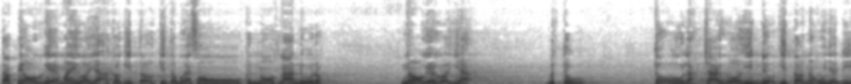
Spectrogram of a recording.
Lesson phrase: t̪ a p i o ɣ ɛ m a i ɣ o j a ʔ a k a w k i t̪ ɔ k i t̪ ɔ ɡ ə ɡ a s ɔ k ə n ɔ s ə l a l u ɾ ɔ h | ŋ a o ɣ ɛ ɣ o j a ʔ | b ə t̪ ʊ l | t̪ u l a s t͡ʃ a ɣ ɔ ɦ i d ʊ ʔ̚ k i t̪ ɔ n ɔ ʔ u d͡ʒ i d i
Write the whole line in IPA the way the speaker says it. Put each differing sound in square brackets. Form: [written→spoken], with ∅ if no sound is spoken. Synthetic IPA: t̪ a p i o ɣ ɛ m a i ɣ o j a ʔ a k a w k i t̪ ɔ k i t̪ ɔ [ɡ→b] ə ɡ a s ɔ k ə n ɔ s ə l a l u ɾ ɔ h | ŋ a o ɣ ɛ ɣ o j a ʔ | b ə t̪ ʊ l | t̪ u l a [s→h] t͡ʃ a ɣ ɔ ɦ i d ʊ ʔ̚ k i t̪ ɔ n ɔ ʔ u d͡ʒ [i→a] d i

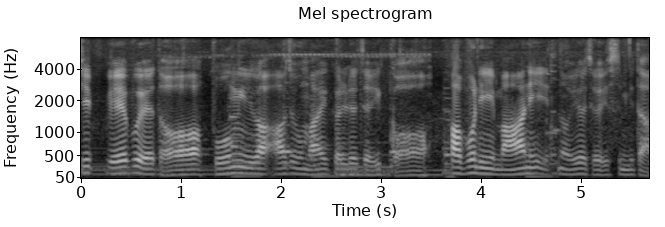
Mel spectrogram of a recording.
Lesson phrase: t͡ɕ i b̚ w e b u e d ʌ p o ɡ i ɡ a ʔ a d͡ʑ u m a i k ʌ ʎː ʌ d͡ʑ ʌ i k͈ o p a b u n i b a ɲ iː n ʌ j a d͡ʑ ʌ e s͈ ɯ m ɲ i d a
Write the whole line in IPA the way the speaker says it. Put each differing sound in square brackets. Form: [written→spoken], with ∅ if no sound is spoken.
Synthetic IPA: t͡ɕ i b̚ w e b u e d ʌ p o [ɡ→ŋ] i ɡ a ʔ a d͡ʑ u m a i k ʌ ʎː ʌ d͡ʑ ʌ i k͈ o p a b u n i [b→m] a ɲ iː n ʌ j [a→ʌ] d͡ʑ ʌ [e→i] s͈ ɯ m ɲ i d a

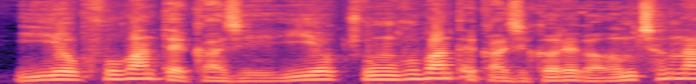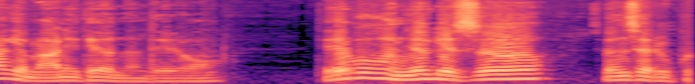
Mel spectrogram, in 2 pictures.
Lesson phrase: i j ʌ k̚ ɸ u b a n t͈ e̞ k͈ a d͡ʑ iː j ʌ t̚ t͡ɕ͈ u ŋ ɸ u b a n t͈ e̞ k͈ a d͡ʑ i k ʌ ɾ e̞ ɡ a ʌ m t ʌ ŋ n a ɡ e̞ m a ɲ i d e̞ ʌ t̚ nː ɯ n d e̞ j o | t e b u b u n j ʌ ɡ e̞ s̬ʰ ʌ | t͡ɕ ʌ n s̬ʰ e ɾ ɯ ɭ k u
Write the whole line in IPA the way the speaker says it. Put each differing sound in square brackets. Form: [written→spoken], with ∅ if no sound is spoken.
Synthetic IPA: i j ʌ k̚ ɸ u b a n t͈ e̞ k͈ a d͡ʑ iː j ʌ [t̚→k̚] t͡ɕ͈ u ŋ ɸ u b a n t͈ e̞ k͈ a d͡ʑ i k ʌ ɾ e̞ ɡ a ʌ m [t→t͡ɕʰ] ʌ ŋ n a ɡ e̞ m a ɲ i d e̞ ʌ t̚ nː ɯ n d e̞ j o | t e b u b u n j ʌ ɡ e̞ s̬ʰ ʌ | t͡ɕ ʌ n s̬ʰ e ɾ ɯ ɭ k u

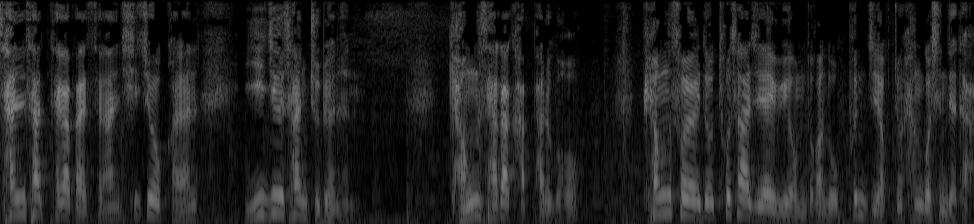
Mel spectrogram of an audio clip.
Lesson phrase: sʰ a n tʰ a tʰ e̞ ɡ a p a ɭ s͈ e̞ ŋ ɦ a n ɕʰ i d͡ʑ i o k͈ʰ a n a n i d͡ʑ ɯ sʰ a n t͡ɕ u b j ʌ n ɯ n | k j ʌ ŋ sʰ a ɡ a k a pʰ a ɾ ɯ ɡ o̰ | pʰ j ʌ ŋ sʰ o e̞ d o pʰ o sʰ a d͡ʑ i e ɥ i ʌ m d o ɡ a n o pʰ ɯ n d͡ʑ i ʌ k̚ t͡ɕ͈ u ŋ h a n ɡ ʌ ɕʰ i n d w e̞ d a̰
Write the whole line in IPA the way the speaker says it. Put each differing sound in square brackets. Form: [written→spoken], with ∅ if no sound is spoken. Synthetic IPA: sʰ a n [tʰ→sʰ] a tʰ e̞ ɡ a p a ɭ s͈ e̞ ŋ ɦ a n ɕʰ i d͡ʑ i o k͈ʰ a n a n i d͡ʑ ɯ sʰ a n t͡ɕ u b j ʌ n ɯ n | k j ʌ ŋ sʰ a ɡ a k a pʰ a ɾ ɯ ɡ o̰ | pʰ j ʌ ŋ sʰ o e̞ d o [pʰ→tʰ] o sʰ a d͡ʑ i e ɥ i ʌ m d o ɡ a n o pʰ ɯ n d͡ʑ i ʌ k̚ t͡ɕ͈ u ŋ h a n ɡ ʌ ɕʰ i n d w e̞ d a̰

